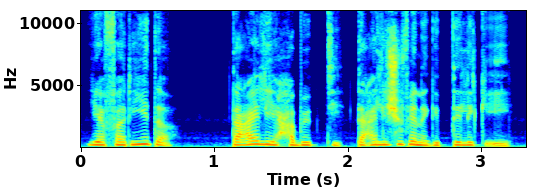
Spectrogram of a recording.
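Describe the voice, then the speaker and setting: A woman with an Egyptian accent voicing a loving, patient mother in a cartoon, talking gently and coaxingly. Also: medium pitch, very fast, no room sound, clean studio sound, natural voice. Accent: Egyptian Arabic. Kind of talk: cartoon voice acting.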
